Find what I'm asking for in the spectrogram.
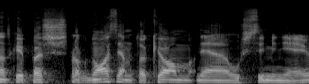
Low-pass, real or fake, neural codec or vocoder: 14.4 kHz; real; none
